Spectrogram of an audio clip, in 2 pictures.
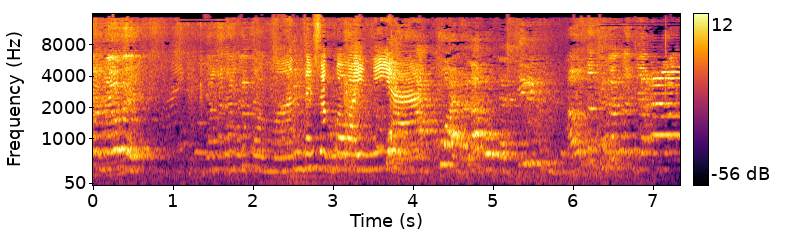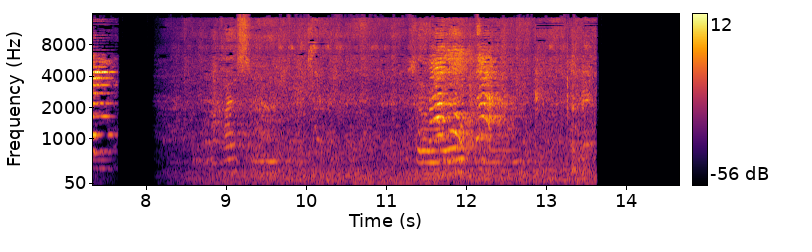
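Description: A young girl speaks close up, reading out in a clear voice.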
